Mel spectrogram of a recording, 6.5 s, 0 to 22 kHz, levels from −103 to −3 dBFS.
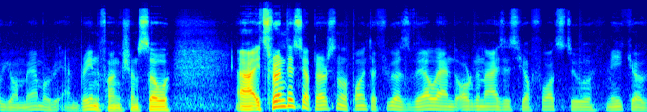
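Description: Nothing stood out on listening: the room's background noise is part of the recording, and the level shifts around 0.5 s and 3 s sound like the talker moving relative to the microphone, not like anything going wrong in the system.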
